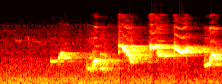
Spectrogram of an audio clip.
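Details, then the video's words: Straw-headed bulbul, a young bird taken from the forest, delivers a short run of mellow liquid whistles rising into a louder gurgling flourish that drops in steps, strong and clear with little background noise. "Syahdu Cucak Rowo Muda Hutan"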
